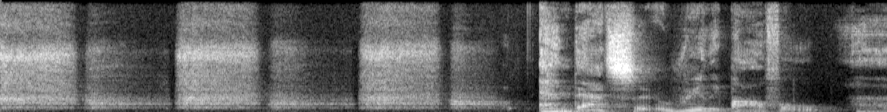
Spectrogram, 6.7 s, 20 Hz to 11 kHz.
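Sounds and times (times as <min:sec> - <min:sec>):
loud circular breathing: 0:00.0 - 0:03.9
speech: 0:04.3 - 0:06.6.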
